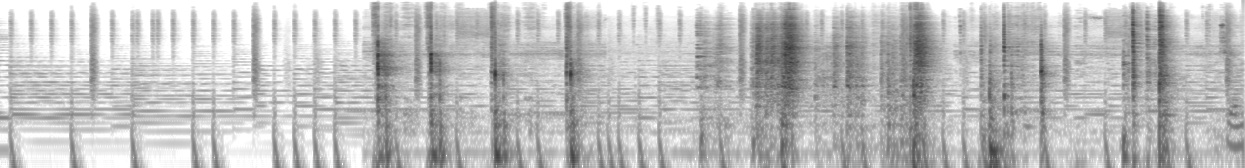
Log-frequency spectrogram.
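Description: A kitchen knife chops food on a cutting board during home cooking: a handful of crisp, evenly spaced taps, then faster, louder runs of chopping with short pauses, close and clear with no speech.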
